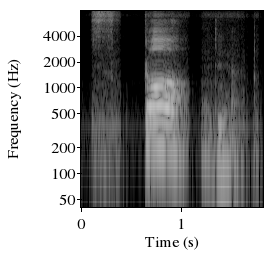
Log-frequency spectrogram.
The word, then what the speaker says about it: escória: Escória. Sílaba mais forte aqui, ró.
